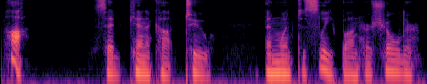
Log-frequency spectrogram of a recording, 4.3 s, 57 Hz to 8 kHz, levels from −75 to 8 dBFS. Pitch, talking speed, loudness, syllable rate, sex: 100 Hz, 155 wpm, -25 LUFS, 5.1 syllables/s, male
